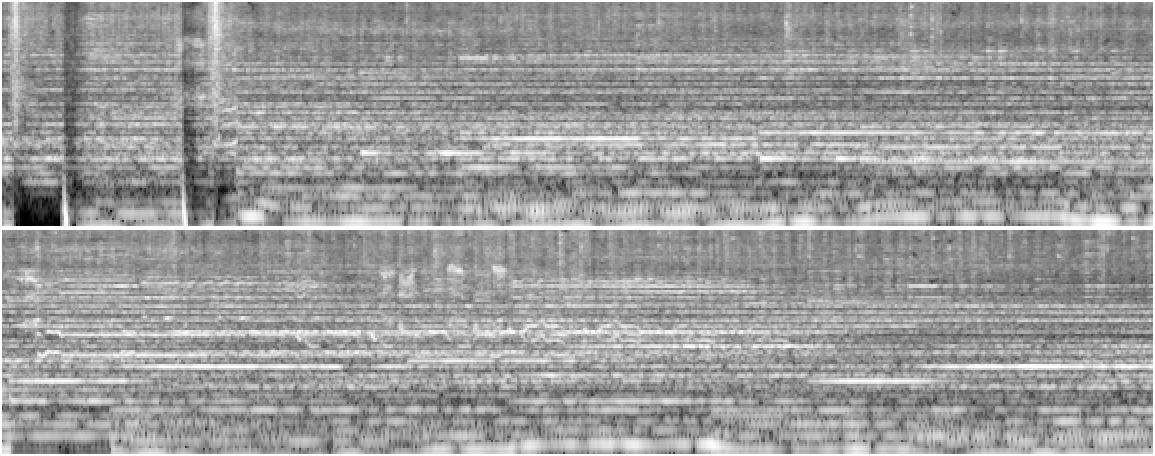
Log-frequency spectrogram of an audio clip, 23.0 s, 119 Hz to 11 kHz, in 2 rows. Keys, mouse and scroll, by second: 0.3 click, 2.3-3.3 drag, 4.3 KP_1, 6.3-9.3 drag, 10.6 KP_1, 12.5 click, 12.8 right click, 17.8 click, 19.4 click, 20.4-22.5 scroll up 2.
